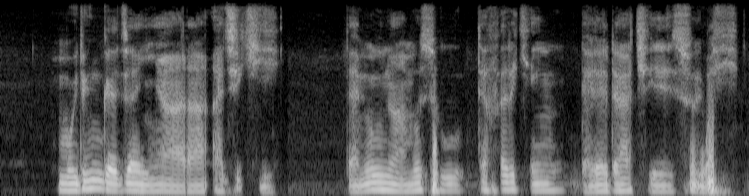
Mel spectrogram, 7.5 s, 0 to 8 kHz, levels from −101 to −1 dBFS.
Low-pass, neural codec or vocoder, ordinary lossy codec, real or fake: 7.2 kHz; codec, 16 kHz in and 24 kHz out, 2.2 kbps, FireRedTTS-2 codec; Opus, 64 kbps; fake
